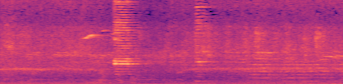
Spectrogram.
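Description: Traffic noise with a short, loud horn toot about one and a half seconds in.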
